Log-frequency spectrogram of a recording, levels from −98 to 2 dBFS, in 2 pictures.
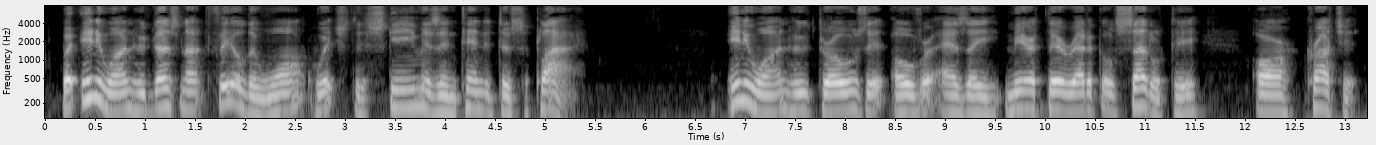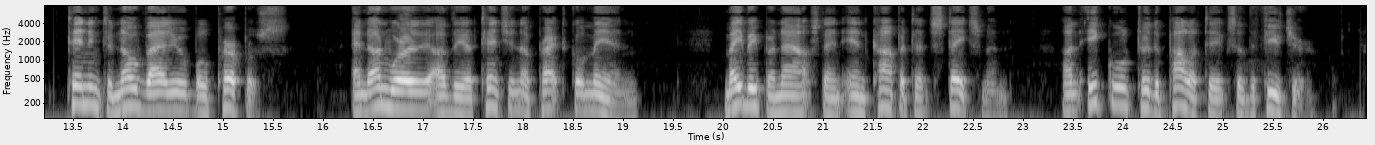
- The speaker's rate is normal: No, slow, 125 wpm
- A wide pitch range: No, average, 3.7 semitones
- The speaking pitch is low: No, medium, 145 Hz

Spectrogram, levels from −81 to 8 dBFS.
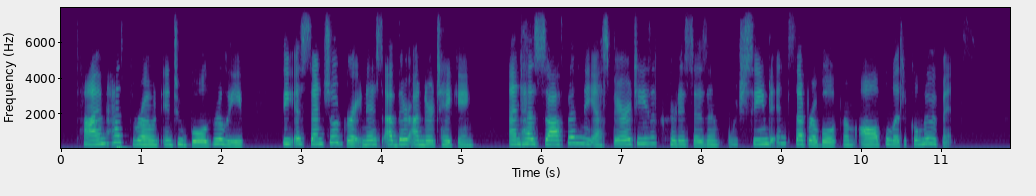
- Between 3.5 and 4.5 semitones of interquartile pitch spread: Yes, average, 3.8 semitones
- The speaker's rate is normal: No, slow, 130 wpm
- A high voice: Yes, high, 245 Hz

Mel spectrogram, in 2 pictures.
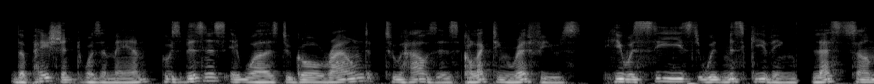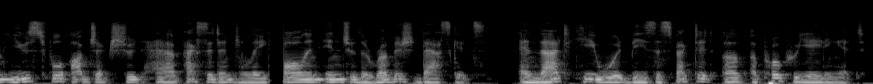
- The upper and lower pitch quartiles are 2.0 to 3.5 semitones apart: Yes, average, 3.1 semitones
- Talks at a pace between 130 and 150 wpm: Yes, average, 145 wpm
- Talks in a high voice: No, low, 110 Hz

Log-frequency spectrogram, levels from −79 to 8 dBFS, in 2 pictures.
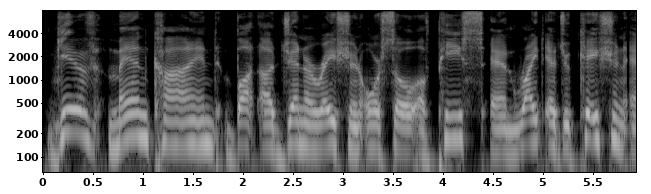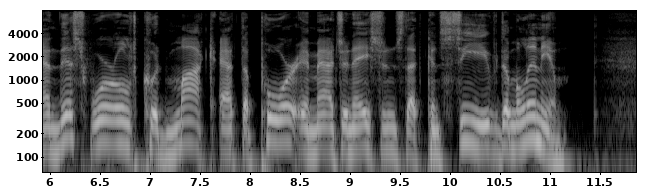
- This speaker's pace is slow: Yes, slow, 125 wpm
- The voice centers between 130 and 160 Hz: Yes, low, 135 Hz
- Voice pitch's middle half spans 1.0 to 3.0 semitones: No, average, 4.2 semitones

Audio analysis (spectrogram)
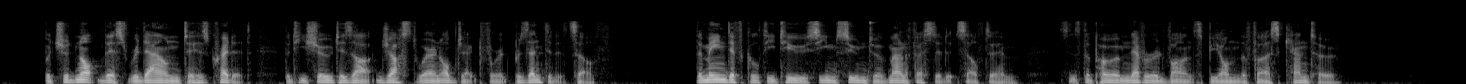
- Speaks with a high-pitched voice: No, very low, 85 Hz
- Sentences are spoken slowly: No, average, 175 wpm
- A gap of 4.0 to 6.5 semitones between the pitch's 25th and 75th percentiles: No, average, 2.8 semitones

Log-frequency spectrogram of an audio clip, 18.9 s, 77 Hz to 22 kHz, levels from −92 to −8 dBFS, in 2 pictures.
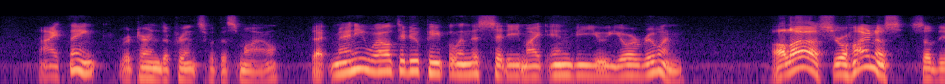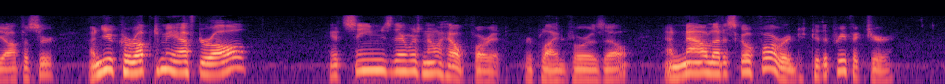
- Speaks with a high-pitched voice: No, medium, 145 Hz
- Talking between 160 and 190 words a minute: Yes, average, 170 wpm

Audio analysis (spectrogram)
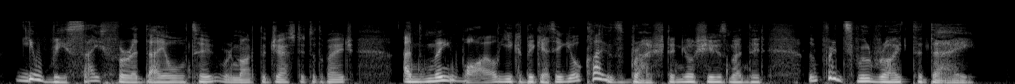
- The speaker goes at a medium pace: No, fast, 220 wpm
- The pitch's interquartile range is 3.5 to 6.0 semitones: Yes, average, 3.8 semitones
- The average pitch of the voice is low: Yes, low, 115 Hz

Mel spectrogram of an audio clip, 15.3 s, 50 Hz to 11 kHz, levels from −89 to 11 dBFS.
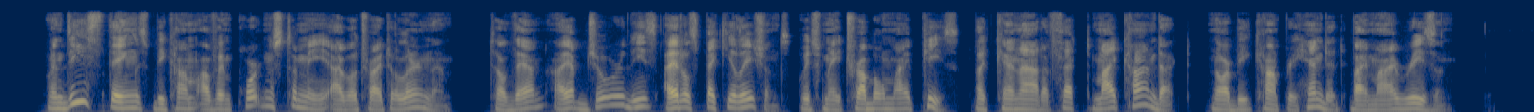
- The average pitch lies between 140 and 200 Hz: No, low, 120 Hz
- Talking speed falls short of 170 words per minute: Yes, average, 145 wpm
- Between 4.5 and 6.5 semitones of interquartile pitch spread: Yes, wide, 5.4 semitones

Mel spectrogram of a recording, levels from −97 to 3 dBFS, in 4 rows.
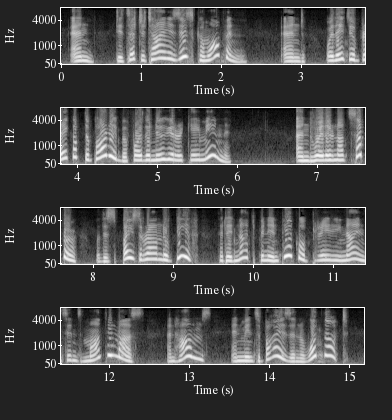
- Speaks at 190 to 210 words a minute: Yes, average, 200 wpm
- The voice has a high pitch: Yes, very high, 255 Hz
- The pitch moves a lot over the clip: Yes, wide, 7.0 semitones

